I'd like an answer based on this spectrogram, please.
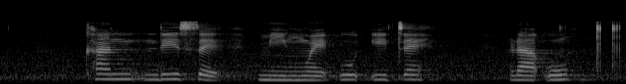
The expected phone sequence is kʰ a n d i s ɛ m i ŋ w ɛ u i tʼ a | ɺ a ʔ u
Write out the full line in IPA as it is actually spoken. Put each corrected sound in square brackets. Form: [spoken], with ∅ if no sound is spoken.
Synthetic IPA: kʰ a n d i s ɛ m i ŋ w ɛ u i tʼ [ɛ] | ɺ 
